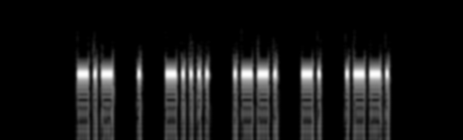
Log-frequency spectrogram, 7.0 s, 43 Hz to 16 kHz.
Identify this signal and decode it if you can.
Morse code, heard as a keyed tone, about 20 wpm, spaced as for 15 wpm, 700 Hz. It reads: KE6PNP
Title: 200 Lesson 32g - Letter k - Call Signs 20wpm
